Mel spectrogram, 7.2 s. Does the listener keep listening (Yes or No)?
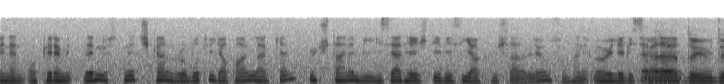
No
